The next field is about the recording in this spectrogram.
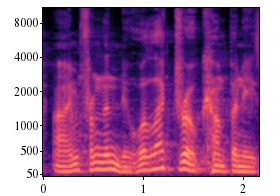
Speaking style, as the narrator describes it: Zame mutters

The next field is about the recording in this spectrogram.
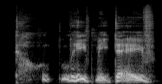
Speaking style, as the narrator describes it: Felicia sobbed

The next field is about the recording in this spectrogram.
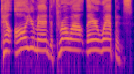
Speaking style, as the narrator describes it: Dew shouted, loud enough so the men in the building could hear him

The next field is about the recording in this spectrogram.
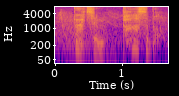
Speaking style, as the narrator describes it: Gull muttered

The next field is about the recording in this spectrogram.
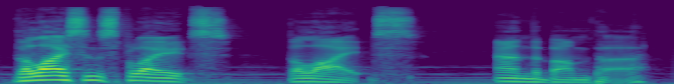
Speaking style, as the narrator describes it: he coldly replied

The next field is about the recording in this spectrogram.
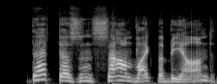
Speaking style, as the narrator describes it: cried

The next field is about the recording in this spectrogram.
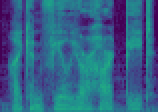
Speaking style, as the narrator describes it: The man whispered

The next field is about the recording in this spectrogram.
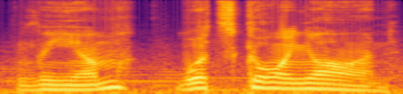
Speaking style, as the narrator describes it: I yell

